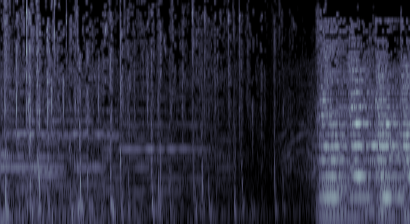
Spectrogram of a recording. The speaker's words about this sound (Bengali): ঊর্ধ্বশ্বাসে ঘোড়া ছুটিয়ে দিল।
